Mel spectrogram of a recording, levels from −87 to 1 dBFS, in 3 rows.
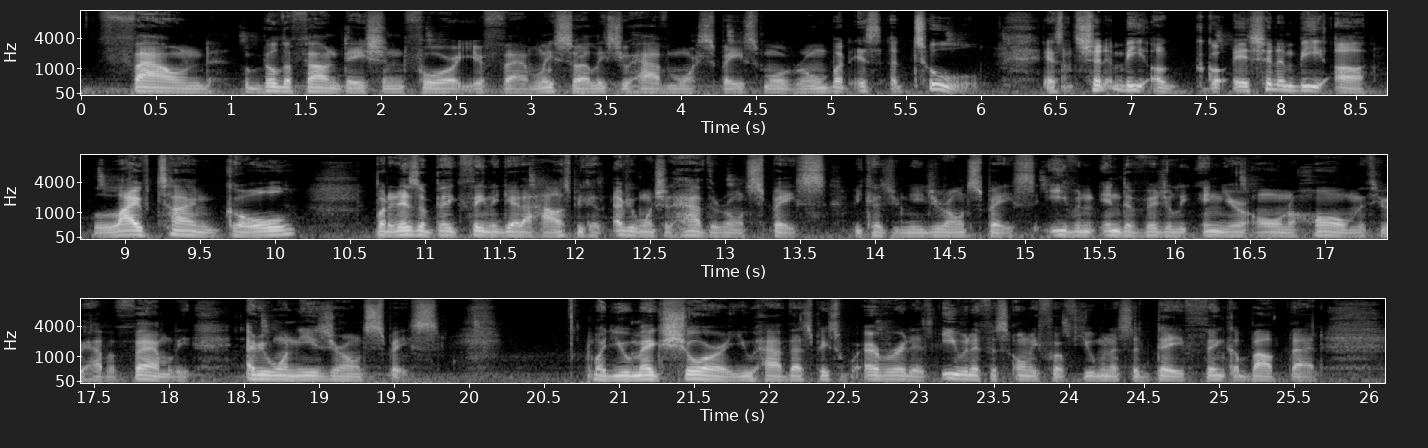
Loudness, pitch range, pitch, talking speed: -25 LUFS, 90-110 Hz, 100 Hz, 215 wpm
